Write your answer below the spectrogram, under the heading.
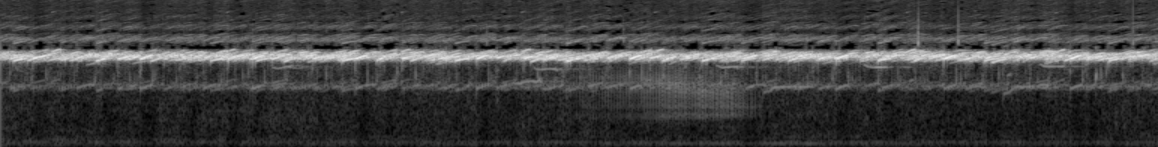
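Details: A night chorus of many spring peepers at a frog pond early in the year, their piercing high peeps merging into one steady ringing tone, broken midway by a brief lower rasping sound, over a soft low hum.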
